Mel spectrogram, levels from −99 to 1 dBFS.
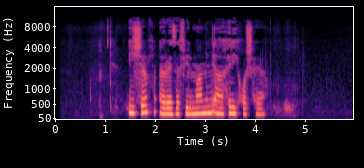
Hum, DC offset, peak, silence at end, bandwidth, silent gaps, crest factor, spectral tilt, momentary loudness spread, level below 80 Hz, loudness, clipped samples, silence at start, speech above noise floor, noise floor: none; under 0.1%; -6 dBFS; 1.25 s; 10.5 kHz; none; 16 dB; -6 dB/octave; 14 LU; -70 dBFS; -21 LUFS; under 0.1%; 1.5 s; 52 dB; -71 dBFS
